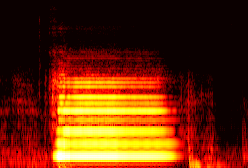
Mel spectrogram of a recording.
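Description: A lone saxophone plays a held B note, steady and full for just over a second, followed by a faint soft bump after it stops.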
